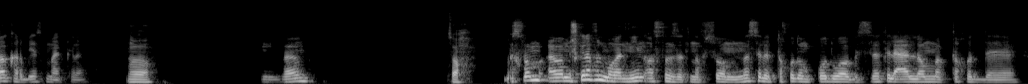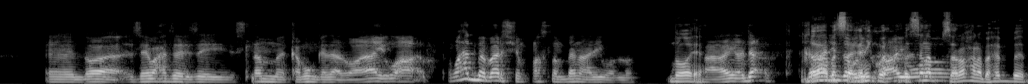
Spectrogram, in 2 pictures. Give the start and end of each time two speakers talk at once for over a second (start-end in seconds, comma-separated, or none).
18.4-19.9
